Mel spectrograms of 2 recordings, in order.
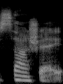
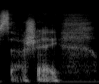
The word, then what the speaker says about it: sachet: And that's why I always give that special little reminder for anybody who may be hearing that word for the first time and they've only read it ever before. Um, but it is an herb sache.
